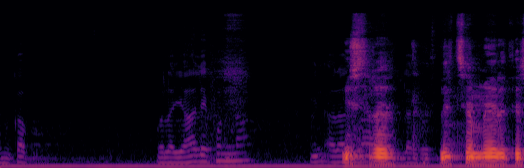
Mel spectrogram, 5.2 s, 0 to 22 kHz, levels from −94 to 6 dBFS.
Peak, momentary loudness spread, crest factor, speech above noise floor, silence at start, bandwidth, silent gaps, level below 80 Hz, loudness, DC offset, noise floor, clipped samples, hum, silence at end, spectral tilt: -22 dBFS; 26 LU; 20 dB; 21 dB; 0 s; 16 kHz; none; -58 dBFS; -39 LUFS; under 0.1%; -60 dBFS; under 0.1%; none; 0 s; -5 dB/octave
